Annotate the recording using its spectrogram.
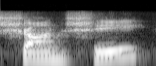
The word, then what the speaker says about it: Shang-Chi: Then I have, after this, in July 9th of next year, Shang-Chi, actually I think it's pronounced Shang-Chi, as Kevin Feige said it, and The Legends of the Ten Rings.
